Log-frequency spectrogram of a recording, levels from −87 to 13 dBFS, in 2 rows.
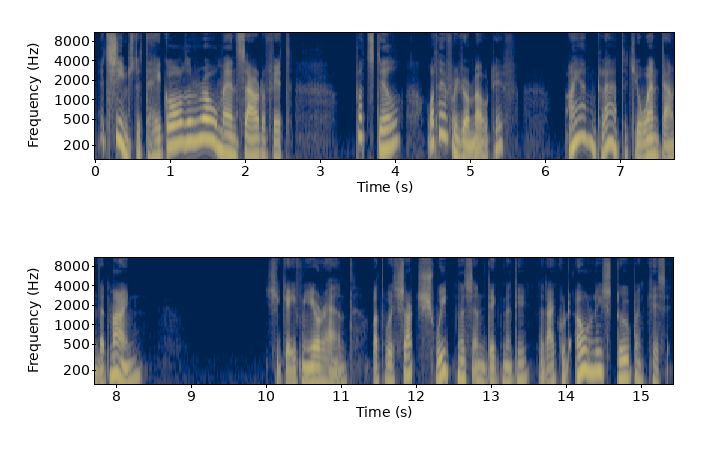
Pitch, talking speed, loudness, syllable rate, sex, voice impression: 150 Hz, 165 wpm, -21 LUFS, 4.6 syllables/s, male, masculine, old, slightly tensed, powerful, halting, raspy, mature, friendly, wild, lively, strict, intense, sharp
